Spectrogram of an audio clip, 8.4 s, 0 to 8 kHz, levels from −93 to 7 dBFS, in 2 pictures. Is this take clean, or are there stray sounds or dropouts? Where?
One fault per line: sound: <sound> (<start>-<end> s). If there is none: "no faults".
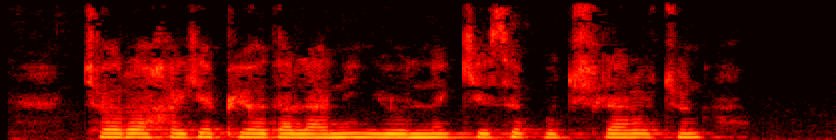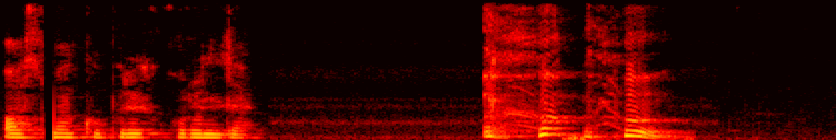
sound: dropout (4.4-4.4 s)
sound: cough (6.6-7.7 s)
